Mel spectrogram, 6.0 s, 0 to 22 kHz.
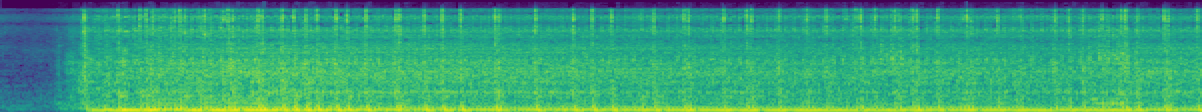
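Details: Polaris Indy 500 two-up snowmobile, first start with choke after used top-end rebuild following head gasket failure, overheating and no compression on one cylinder: catches instantly, busy crackly two-stroke idle stays steady; engine running properly.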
